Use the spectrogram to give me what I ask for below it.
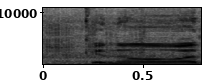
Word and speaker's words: quinoa: lang natin pakinggan pa kung ano yung niya kinowa team Salamat nagbabaga ka kinowa kinua daw kinua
